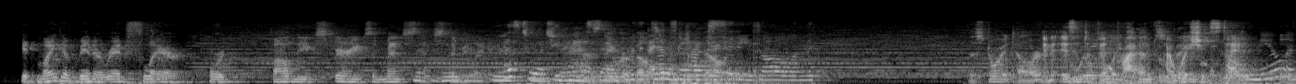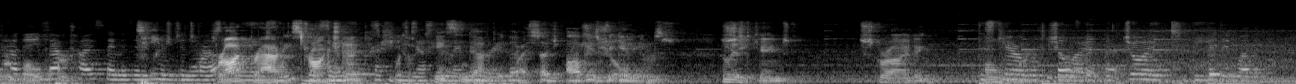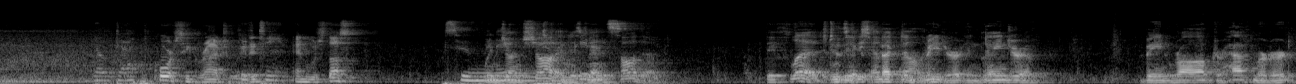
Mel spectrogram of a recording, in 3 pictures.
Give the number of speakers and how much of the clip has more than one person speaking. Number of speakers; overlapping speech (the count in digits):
10, about 53%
